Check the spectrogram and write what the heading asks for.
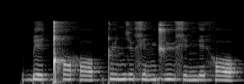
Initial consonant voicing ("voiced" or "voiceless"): voiced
